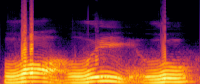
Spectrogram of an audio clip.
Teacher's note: র বলার সময় জিহ্বার আগা সামনের উপরের দুই দাঁতের আগার সঙ্গে লাগবে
